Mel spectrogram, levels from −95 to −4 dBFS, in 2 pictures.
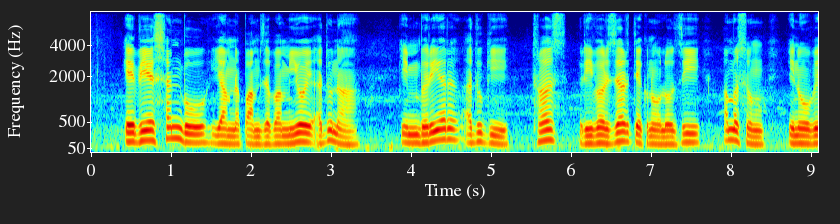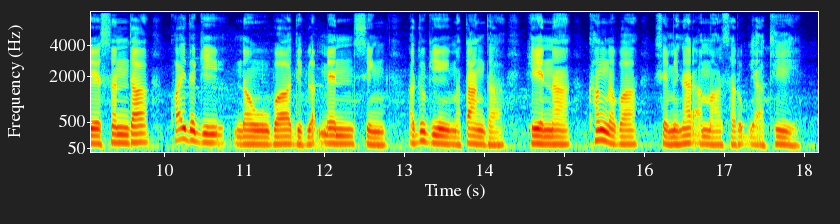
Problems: none marked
